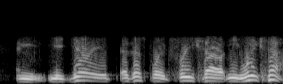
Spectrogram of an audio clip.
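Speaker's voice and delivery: normal talking voice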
